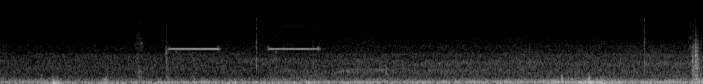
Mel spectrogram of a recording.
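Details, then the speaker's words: 2022 Hyundai Palisade Calligraphy, 27k miles, engine running: two clear mid-pitched beeps over low idle, warning because the smart key is in a pocket outside the vehicle. "close that up real quick so you can hear it beeping it's beeping because the key is actually in my pocket and I have the vehicle running still"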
